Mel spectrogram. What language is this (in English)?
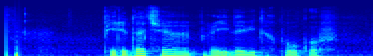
Russian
